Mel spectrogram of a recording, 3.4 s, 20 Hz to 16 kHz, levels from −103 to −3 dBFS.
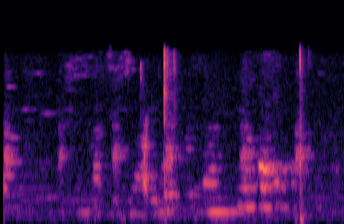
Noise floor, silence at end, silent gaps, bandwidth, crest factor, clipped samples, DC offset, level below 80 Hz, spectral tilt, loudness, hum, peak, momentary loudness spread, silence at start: -65 dBFS; 0.3 s; none; 7.2 kHz; 34 dB; under 0.1%; under 0.1%; -84 dBFS; -1.5 dB/octave; -43 LUFS; none; -12 dBFS; 20 LU; 0.05 s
